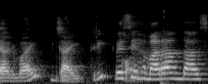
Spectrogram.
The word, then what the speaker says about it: Gaitry: देखो बिल्कुल आप तो अच्छा सुझाव आपने दिए तो मेरा नाम सिर्फ उसमें डालना होगा जो मैं स्पेलिंग लिखती हूं जी ए आई टी आर वाई गायत्री वैसे हमारा अंदाज का भी जो चैनल है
